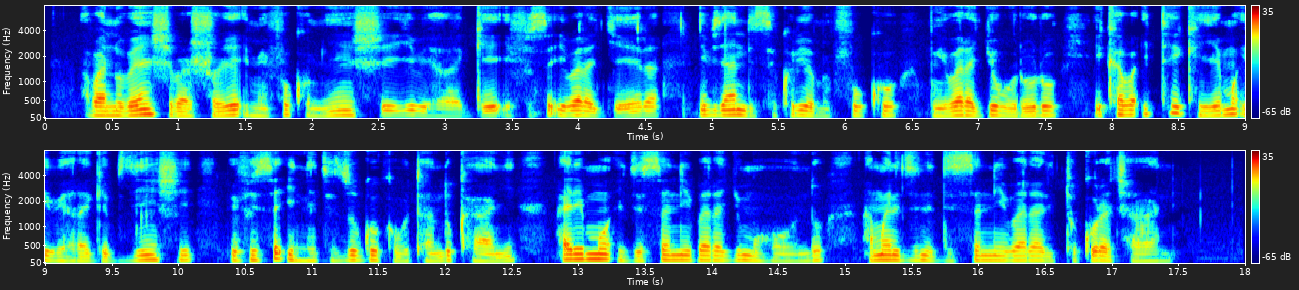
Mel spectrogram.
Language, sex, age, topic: Rundi, male, 18-24, agriculture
